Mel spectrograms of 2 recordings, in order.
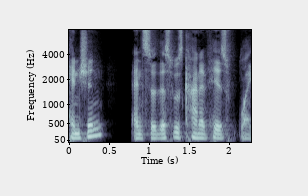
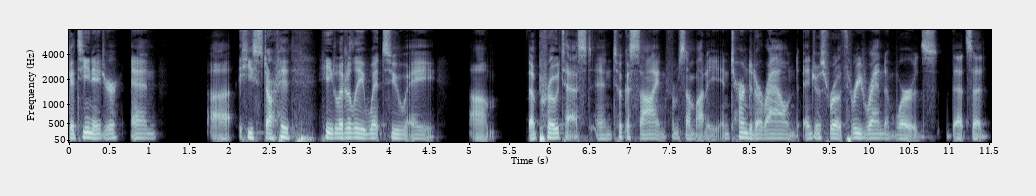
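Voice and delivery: usual speaking voice

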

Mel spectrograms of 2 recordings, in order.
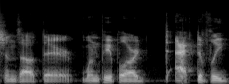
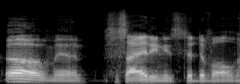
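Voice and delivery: ordinary talk, nothing marked

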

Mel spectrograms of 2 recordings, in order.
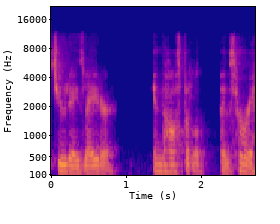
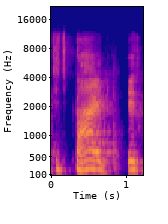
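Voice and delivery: slow, broken stammer; imitated juddering speech; teeth chattering; 4 semitones higher, 4 dB louder, slower than usual. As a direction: act out failing to talk through a shaking jaw. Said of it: "I couldn't talk through it".

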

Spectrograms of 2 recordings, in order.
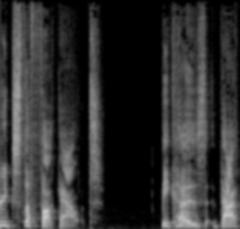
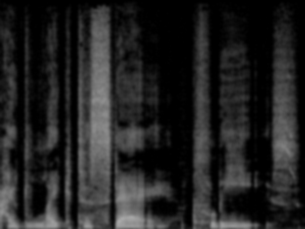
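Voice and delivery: soft, slow, breathless whisper; whispered submission; 10 dB quieter, much slower than usual. Retold or imitated. Marla giving in to Khan, a soft timid whisper. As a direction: barely dare to say it.

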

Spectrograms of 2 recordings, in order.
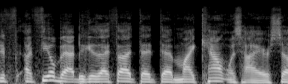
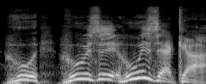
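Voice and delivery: higher, lightly voiced puzzled asking; puzzled self; 6 semitones higher than usual. Host acting out his own puzzlement about a comic's name, higher. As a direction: play a mildly baffled onlooker. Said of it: "I'm like".

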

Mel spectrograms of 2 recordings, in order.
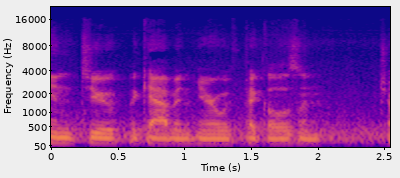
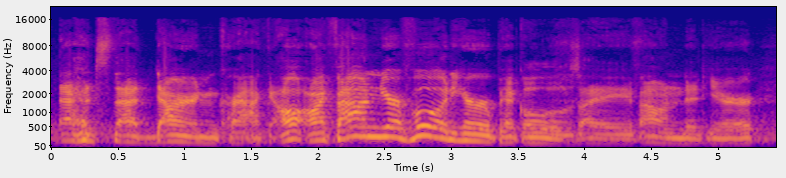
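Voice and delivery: pirate captain; much slower than usual. Acted. Captain finds the parrot's food, pirate voice. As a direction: exclaim the find, then settle into a growly drawl.

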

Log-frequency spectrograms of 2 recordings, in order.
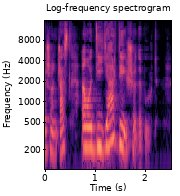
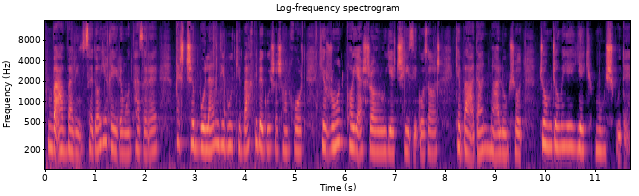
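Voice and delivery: ordinary delivery

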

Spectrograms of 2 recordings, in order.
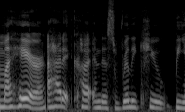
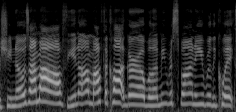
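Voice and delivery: higher, louder, sassy complaint; annoyed sass; 8 semitones higher, 4 dB louder, faster than usual. Retold or imitated. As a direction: roll your eyes at the boss. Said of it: "So I'm like".

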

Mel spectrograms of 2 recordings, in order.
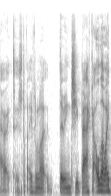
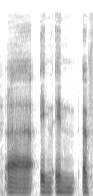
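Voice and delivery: ordinary talk

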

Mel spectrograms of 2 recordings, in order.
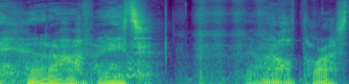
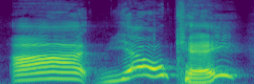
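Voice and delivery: hesitant okay; 4 dB louder, much slower than usual. Retold or imitated. Own reply in retold story.

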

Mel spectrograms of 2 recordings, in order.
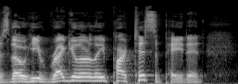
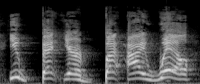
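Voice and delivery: very high, heated outburst; high-pitched boyish defiance; furious acceptance; 12 semitones higher than usual. A narrator's reading. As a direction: take the dare at a squeaky yell. Climax of the boys' quarrel.

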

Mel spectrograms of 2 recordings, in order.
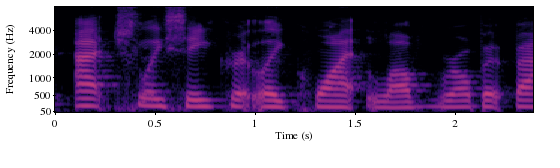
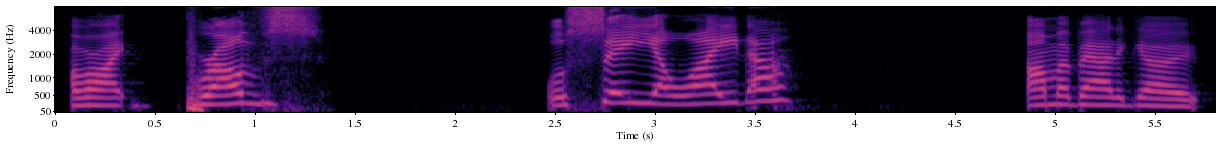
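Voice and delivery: Eggsy; 4 semitones higher, 3 dB louder than usual. Acted. Co-host made to sign off as Eggsy, badly faked South London accent. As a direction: put on a hammy South London lilt. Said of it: "You cannot escape from this Eggsy accent".

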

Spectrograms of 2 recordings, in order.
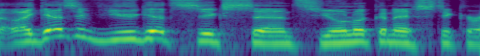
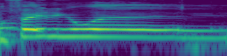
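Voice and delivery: high, wispy fading ghost; overacted death scene; 8 semitones higher than usual. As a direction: play the ghost dissolving.

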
